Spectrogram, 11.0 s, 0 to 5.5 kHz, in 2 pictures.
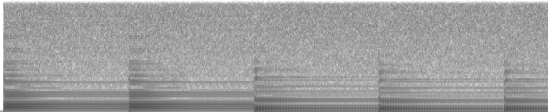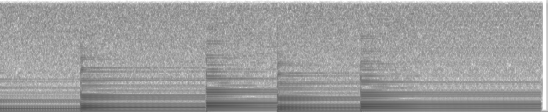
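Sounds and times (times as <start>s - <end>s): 
bass: 0.0s - 10.9s.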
